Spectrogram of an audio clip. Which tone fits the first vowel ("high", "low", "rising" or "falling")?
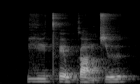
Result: rising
